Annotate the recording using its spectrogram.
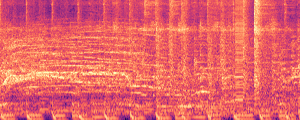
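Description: Music with a steady thumping beat, with a crowd cheering and shouting over it, including a long drawn-out shout near the start.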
